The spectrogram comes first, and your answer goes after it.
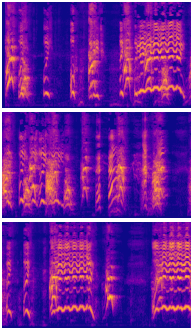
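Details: Chihuahua biting at toes indoors, giving sharp, repeated barks and high, wavering whining yelps in bursts, mixed with loud human voices and laughter.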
